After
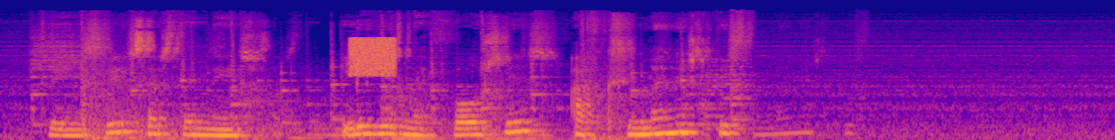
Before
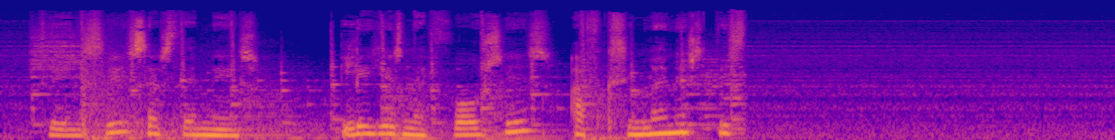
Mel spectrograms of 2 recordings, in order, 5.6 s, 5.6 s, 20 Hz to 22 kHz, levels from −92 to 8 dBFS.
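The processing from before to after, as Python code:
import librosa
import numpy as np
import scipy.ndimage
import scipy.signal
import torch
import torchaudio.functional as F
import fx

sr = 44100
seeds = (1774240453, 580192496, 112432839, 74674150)

y = fx.echo_multitap(x, sr, ms=(49, 625), db=(-7.5, -19.5))
y = fx.spec_paint(y, sr, seeds[0], shape='noise', start_s=1.74, length_s=0.24, low_hz=2400.0, high_hz=7200.0, level_db=-18.0)
y = y * 10.0 ** (3.0 / 20.0)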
